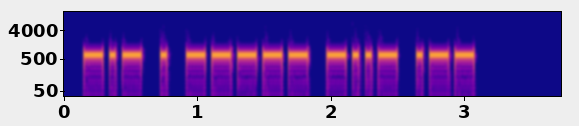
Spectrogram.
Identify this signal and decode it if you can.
Morse code, heard as a keyed tone, about 25 wpm, 700 Hz. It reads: KE0XW
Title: USA Callsign DE Callsign - 5 Characters - 25wpm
